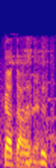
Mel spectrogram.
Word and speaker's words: Katane: Sì, abbiamo finalmente chiarito l'accento dove deve stare, perché comunque fra Catane e Catane abbiamo capito che è Catane, da ora in poi, esatto, sì, da ora in poi non sbaglieremo più.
